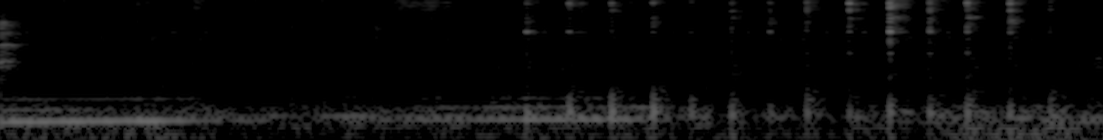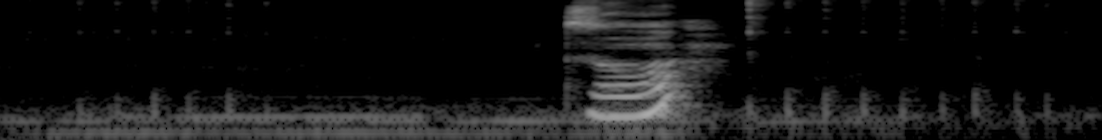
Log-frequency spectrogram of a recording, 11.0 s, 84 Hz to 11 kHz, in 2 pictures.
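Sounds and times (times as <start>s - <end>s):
low steady hum: 0.0s - 11.0s
fingers working through hair: 2.5s - 7.0s, 9.2s - 11.0s.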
